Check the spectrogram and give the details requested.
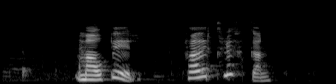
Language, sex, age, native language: Icelandic, female, 40-49, Icelandic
